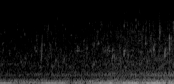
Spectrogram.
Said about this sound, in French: Ce que vous entendez n'est pas un ruisseau d'eau claire, mais un cocktail blanchâtre de ciment et de microfibres plastiques qui se déverse en continu dans la Seine. pour moi, c'est un scandale écologique.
